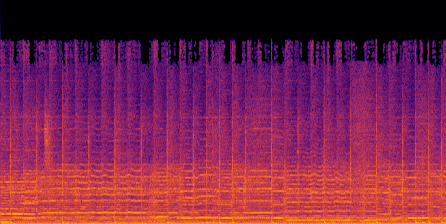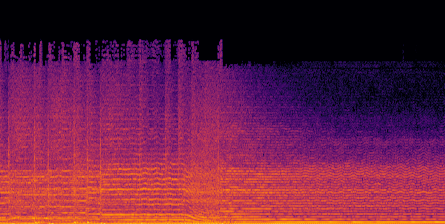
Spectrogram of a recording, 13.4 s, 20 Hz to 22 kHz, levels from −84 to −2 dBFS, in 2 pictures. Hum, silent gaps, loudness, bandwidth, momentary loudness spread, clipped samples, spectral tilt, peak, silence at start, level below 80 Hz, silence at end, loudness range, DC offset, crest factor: none; none; -17 LUFS; 18 kHz; 3 LU; under 0.1%; -4 dB/octave; -2 dBFS; 0 s; -24 dBFS; 0 s; 1 LU; under 0.1%; 14 dB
